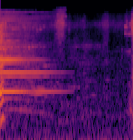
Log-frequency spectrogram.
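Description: A struck metal object ringing out with a bell-like metallic tone, fading away over about a second.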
